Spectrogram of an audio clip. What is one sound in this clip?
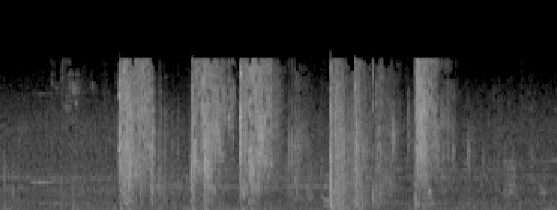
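Sharp web shots snap and thud in quick bursts.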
